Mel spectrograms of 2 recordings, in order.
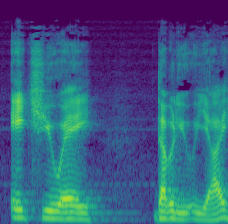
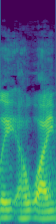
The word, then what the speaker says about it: Huawei: One is ZTE, so that's pretty easy, but the other one is Huawei, H-U-A-W-E-I, Huawei. Now, both of those companies make electronic equipment. For example, Huawei makes equipment for 5G, right?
